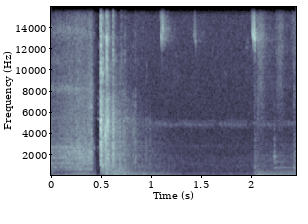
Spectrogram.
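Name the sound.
front door slamming shut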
